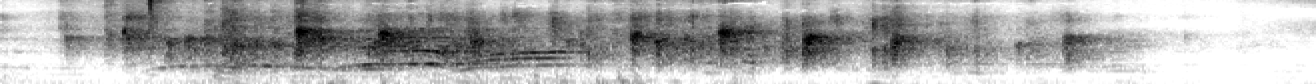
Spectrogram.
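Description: An audience at an open mic night in Salinas claps steadily for the next performer, a dense patter of hands joined by a few rising whoops and shouts, then the applause thins and dies away near the end.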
